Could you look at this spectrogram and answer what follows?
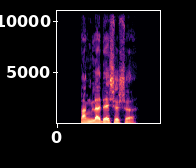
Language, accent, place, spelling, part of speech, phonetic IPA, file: German, Germany, Berlin, bangladeschische, adjective, [ˌbaŋlaˈdɛʃɪʃə], De-bangladeschische.ogg
- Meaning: inflection of bangladeschisch: 1. strong/mixed nominative/accusative feminine singular 2. strong nominative/accusative plural 3. weak nominative all-gender singular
